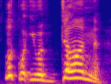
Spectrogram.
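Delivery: loud, high angry outburst; angry shout. Acted. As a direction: yell at the goat in fury. Facile angry at goat.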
